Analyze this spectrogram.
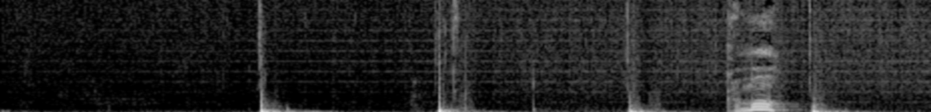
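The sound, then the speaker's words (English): Four loud thumping knocks on hard equipment that is not playing, made by the speaker, spaced roughly a second apart, each with a short hollow decay; a single short word is spoken just before the last knock. “You heard the thing knocking? That's me.”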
